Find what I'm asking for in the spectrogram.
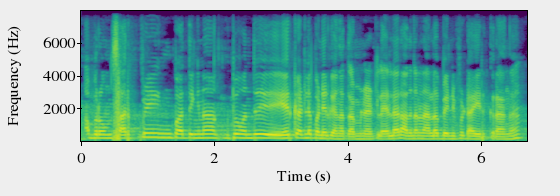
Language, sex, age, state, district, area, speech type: Tamil, female, 45-60, Tamil Nadu, Tiruvannamalai, urban, spontaneous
